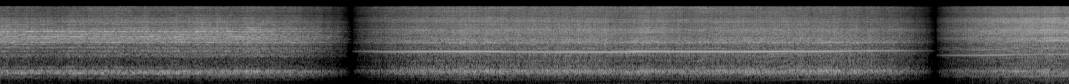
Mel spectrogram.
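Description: AGP C14 handheld 14-inch electric concrete saw with a diamond blade cutting wet into a concrete slab, the blade running at full speed. The sound fades almost to nothing and comes back twice, about three and a half seconds in and near the end. After the first dip a steady high whine runs over the cutting noise.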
